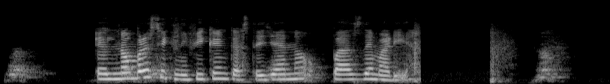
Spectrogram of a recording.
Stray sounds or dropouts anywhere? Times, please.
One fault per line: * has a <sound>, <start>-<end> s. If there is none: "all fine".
all fine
